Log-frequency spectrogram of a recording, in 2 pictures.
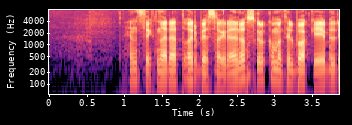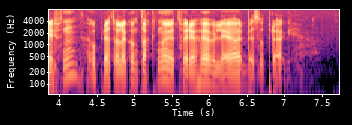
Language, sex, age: Norwegian, male, 24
